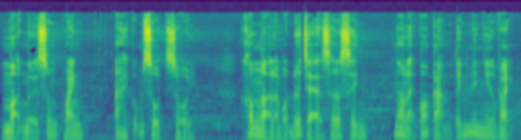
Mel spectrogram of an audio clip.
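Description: A man reading a horror story aloud as an audiobook narrator, slow and grave. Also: fairly low pitch, sing-song, darkish tone. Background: faint music.

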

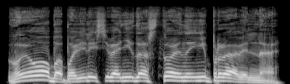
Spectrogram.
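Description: A man's voice: fairly high pitch, very animated, brisk, mellow, clean tone, no room sound, clean studio sound, voice pushed up. A man voicing a cold, haughty middle-aged male professor who speaks in an icy, superior, formal way.

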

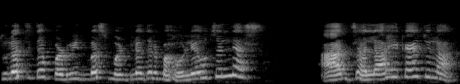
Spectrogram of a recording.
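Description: A sharp-tongued, middle-aged innkeeper's wife, as a woman reader puts her on, nagging and insulting in a shrill, raised voice. She sits a little above the reader's usual pitch. A dull, lo-fi storybook recording. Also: normal speed. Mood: scolding.

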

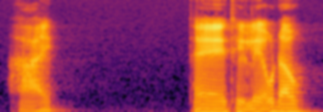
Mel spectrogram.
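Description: A man voicing a troubled young man haunted by ghosts, muttering low and worried. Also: animated, unhurried.

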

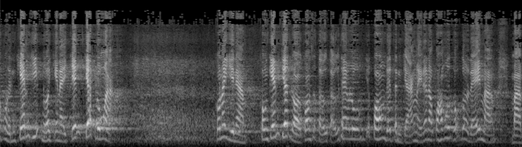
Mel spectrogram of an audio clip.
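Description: A woman's voice: a little high, slight background noise. A middle-aged woman with a Southern Vietnamese accent, telling her own life story in an emotional, pleading rush of words. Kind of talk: emotional personal testimony. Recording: echoey hall with faint ambience.

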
